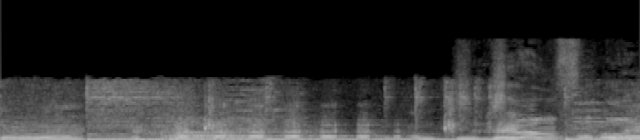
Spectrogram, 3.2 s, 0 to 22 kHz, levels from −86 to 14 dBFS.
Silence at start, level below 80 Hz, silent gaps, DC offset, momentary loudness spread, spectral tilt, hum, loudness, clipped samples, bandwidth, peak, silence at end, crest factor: 0 s; -24 dBFS; none; under 0.1%; 5 LU; -5.5 dB/octave; none; -20 LUFS; under 0.1%; 16 kHz; -6 dBFS; 0 s; 12 dB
